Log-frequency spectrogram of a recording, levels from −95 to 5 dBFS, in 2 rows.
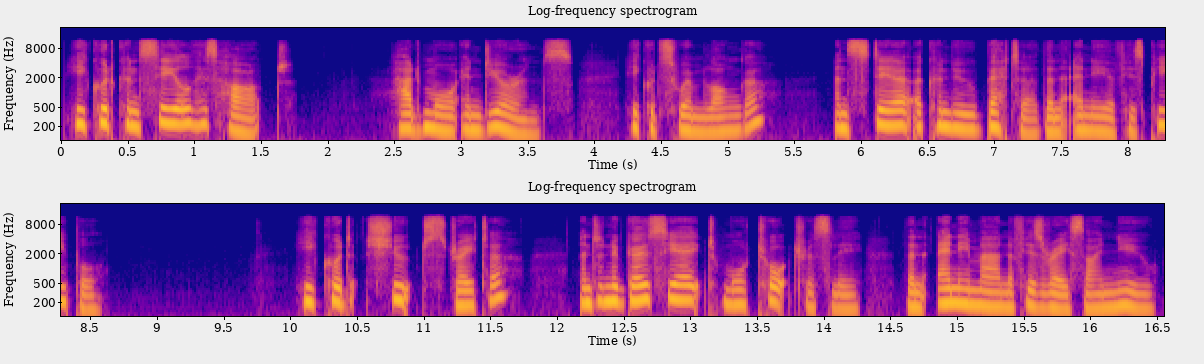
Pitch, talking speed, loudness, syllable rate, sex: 180 Hz, 140 wpm, -20 LUFS, 4.3 syllables/s, female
